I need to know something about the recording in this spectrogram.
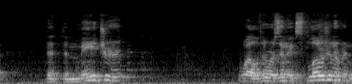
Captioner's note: laughter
